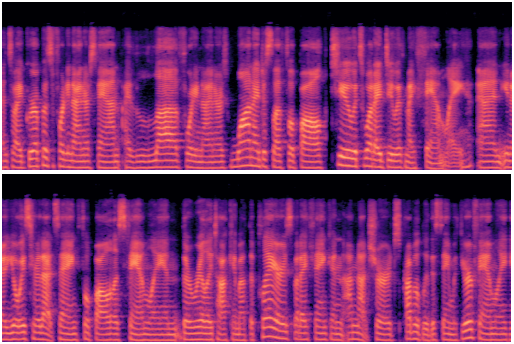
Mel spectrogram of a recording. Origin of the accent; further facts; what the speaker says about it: San Jose, California, United States; I'm from San Jose originally, Santa Clara County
